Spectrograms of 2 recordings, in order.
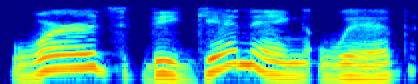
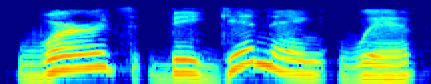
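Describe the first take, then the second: No difference in how they are said.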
